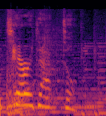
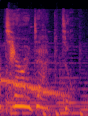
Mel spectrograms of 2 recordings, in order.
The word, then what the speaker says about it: pterodactyl: the 40-foot wingspan the p is typically silent but i enjoy the saying of a pterodactyl a pterodactyl right right we'll go with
